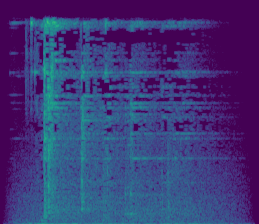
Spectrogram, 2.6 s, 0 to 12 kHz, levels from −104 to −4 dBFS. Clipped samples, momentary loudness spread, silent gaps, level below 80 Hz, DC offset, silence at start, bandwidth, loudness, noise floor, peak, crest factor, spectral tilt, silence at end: under 0.1%; 19 LU; none; -68 dBFS; under 0.1%; 0.1 s; 11.5 kHz; -43 LUFS; -68 dBFS; -22 dBFS; 26 dB; 1 dB/octave; 0.25 s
